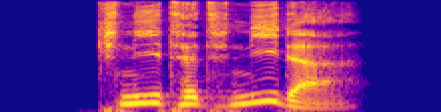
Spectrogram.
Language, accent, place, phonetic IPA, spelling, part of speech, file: German, Germany, Berlin, [ˌkniːtət ˈniːdɐ], knietet nieder, verb, De-knietet nieder.ogg
- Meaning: inflection of niederknieen: 1. second-person plural preterite 2. second-person plural subjunctive II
